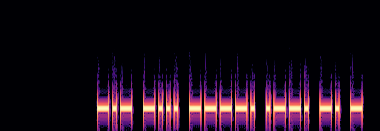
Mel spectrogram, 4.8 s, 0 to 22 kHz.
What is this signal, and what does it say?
Morse code, heard as a keyed tone, about 25 wpm, 700 Hz. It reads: KB9PNT
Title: USA Call Signs - 6 Characters - 2x Character Spacing - 25wpm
